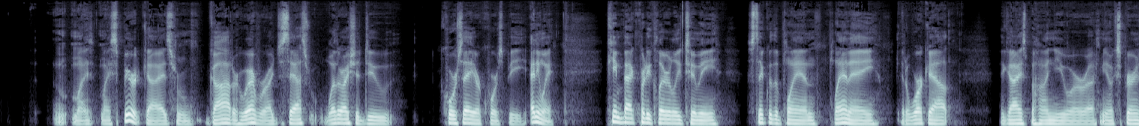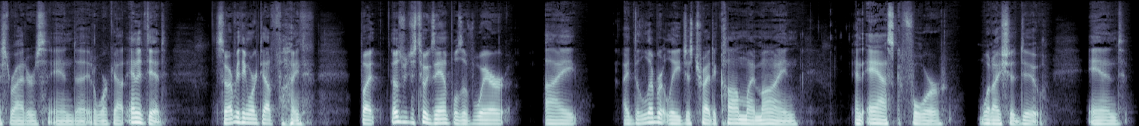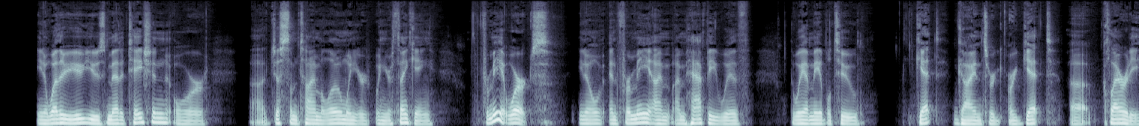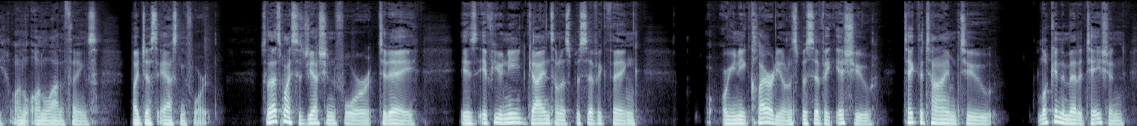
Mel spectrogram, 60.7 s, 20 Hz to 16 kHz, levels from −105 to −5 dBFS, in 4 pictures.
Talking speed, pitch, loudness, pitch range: 165 wpm, 100 Hz, -19 LUFS, 95-115 Hz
